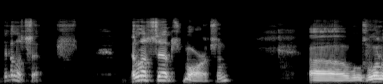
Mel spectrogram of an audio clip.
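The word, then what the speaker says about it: deLesseps: e s s e p s and it's pronounced delicious villaceps morrison uh was one of the two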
